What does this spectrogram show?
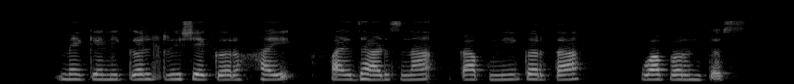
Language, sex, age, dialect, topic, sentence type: Marathi, female, 18-24, Northern Konkan, agriculture, statement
